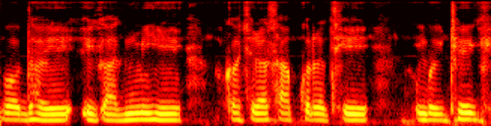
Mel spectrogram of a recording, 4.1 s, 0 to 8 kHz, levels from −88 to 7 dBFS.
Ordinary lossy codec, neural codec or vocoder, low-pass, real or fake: none; codec, 16 kHz, 8 kbps, FunCodec, trained on LibriTTS, 25 frames a second; none; fake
